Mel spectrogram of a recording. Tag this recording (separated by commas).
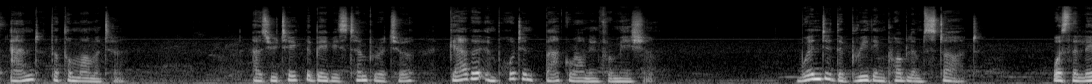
Speech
